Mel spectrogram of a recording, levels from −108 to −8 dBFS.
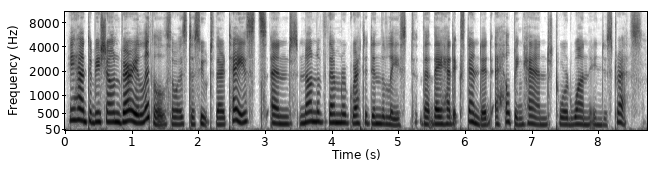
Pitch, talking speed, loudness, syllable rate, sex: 220 Hz, 220 wpm, -18 LUFS, 5.1 syllables/s, female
